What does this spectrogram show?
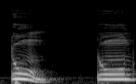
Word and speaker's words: tomb: یاد رکھنا ہے کہ جو ورڈ بھی MB پر اینڈ ہوتا ہے B سائلنٹ ہوتا ہے، اور یہ جو TOMB ورڈ ہے اس کا تلفظ ہے ٹوم اسٹون، قبر کا کتبہ،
